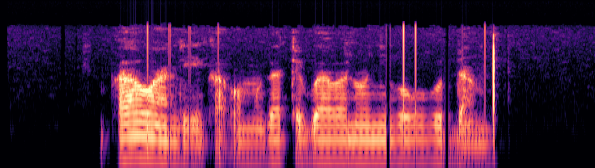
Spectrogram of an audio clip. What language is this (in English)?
Ganda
